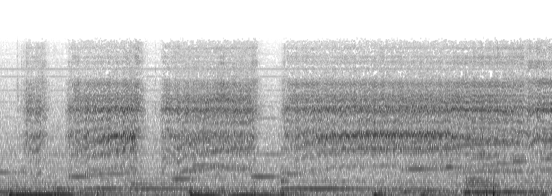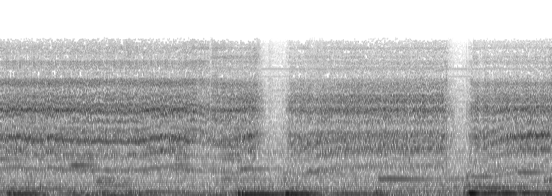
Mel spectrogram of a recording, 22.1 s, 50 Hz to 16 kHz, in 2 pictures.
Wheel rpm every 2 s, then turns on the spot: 20, 50, 40, 60, 70, 70, 70, 60, 40, 60, 40.
none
